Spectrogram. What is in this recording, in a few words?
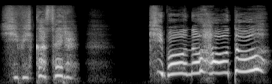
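Voice limit break, Japanese; mayu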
